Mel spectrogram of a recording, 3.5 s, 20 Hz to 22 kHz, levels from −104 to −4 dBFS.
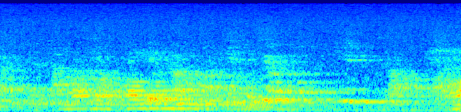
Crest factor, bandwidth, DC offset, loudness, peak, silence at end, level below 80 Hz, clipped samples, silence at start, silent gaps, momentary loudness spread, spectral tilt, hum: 16 dB; 19 kHz; under 0.1%; -41 LUFS; -24 dBFS; 0 s; -72 dBFS; under 0.1%; 0 s; none; 8 LU; -6 dB/octave; none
